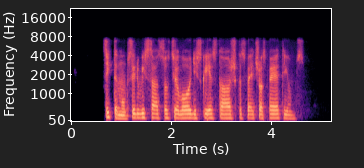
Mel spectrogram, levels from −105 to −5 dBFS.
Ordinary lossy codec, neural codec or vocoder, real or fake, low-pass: Opus, 16 kbps; none; real; 7.2 kHz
